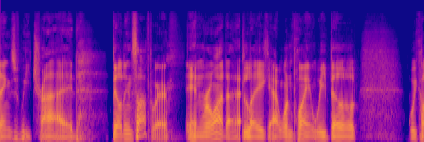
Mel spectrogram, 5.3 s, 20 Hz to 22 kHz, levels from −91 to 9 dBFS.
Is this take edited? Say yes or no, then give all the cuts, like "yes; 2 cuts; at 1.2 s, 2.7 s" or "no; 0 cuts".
no; 0 cuts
